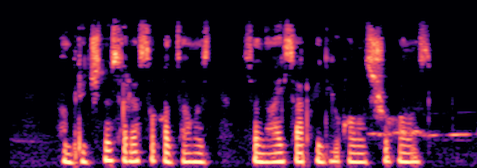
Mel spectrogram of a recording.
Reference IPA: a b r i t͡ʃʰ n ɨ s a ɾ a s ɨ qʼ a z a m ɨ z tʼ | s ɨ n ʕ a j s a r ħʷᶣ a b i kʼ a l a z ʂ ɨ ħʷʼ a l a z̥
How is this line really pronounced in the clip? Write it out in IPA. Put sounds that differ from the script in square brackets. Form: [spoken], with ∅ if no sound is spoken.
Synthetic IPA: a b r i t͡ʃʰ n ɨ s a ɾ a s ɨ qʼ a [d͡z] a m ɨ z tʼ | s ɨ n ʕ a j s a r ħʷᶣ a [d] i [qʼ] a l a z ʂ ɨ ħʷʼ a l a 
